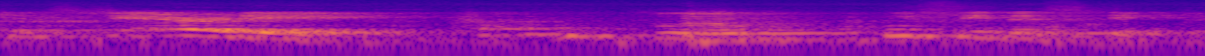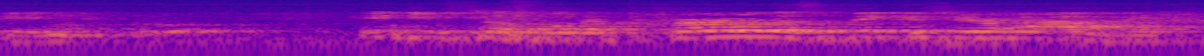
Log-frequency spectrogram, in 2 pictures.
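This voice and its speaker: Older scheming producer: theatrical, impatient, high voice, distant echoey stage recording. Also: male voice, background noise. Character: washed-up, scheming, wheedling older male Broadway producer. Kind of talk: broad comic stage acting.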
